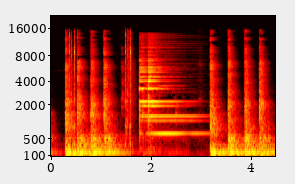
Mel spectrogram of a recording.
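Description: A hammer driving a steel chisel into ceramic wall tile around an old flush cock valve: quick, sharp metallic blows, about five a second. Partway through, a bell-like notification chime rings out and fades over about a second and a half, and then the blows resume.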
